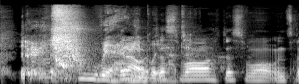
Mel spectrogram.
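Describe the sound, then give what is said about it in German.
A single sharp sneeze bursts out, loud and breathy, and is followed right away by a person talking. “Na, Gesundheit.”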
